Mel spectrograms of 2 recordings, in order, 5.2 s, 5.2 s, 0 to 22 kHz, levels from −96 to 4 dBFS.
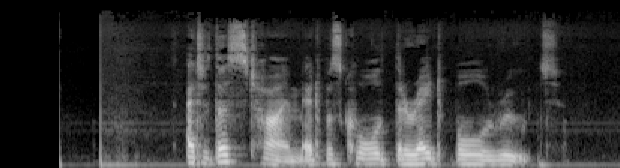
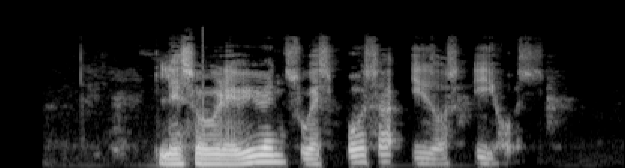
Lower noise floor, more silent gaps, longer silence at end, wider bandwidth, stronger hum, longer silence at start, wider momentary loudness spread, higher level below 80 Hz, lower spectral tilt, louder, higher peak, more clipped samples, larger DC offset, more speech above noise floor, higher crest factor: second, -48 dBFS vs -71 dBFS; neither; second, 0.55 s vs 0.8 s; first, 13.5 kHz vs 9.2 kHz; neither; second, 0.85 s vs 1.35 s; first, 23 LU vs 15 LU; about the same, -54 dBFS vs -58 dBFS; about the same, -6 dB/octave vs -5.5 dB/octave; about the same, -19 LUFS vs -21 LUFS; about the same, -2 dBFS vs -4 dBFS; neither; neither; second, 29 dB vs 51 dB; about the same, 18 dB vs 18 dB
